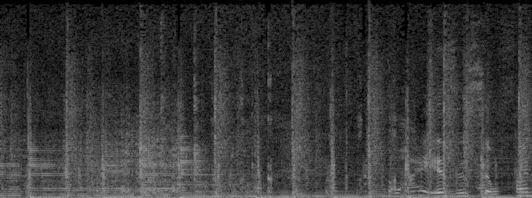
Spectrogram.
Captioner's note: truck revs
